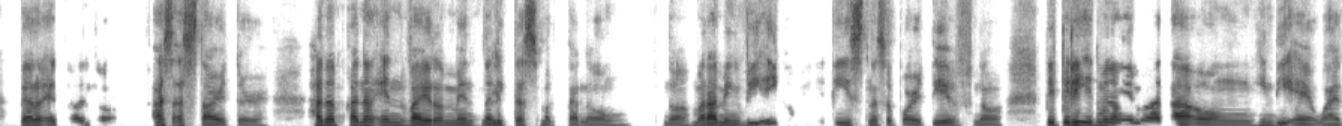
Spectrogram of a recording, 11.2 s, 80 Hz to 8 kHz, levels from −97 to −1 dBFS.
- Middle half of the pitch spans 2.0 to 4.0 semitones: Yes, average, 2.9 semitones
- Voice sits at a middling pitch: Yes, medium, 150 Hz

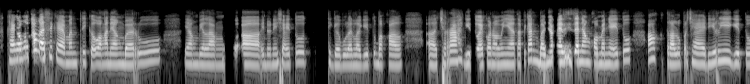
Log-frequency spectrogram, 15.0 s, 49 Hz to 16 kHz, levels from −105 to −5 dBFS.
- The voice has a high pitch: Yes, high, 200 Hz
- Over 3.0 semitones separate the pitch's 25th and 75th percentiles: No, narrow, 2.5 semitones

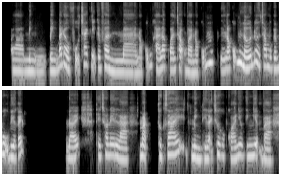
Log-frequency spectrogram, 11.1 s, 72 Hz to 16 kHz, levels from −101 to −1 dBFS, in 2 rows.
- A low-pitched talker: No, high, 225 Hz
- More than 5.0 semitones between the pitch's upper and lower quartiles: No, average, 3.9 semitones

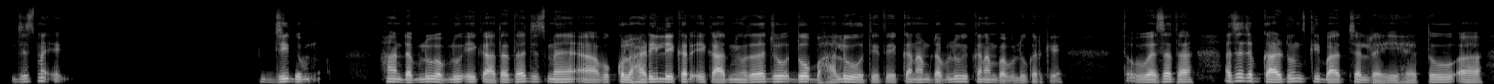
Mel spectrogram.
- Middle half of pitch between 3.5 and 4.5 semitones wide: No, average, 2.7 semitones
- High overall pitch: No, low, 115 Hz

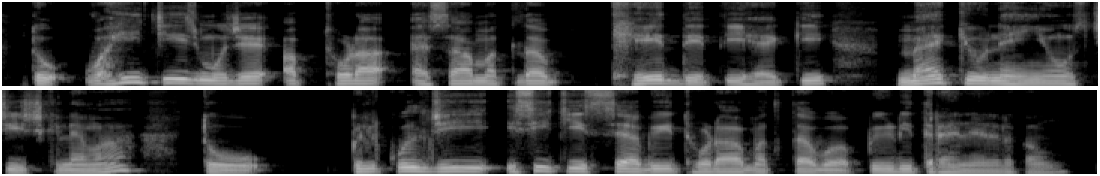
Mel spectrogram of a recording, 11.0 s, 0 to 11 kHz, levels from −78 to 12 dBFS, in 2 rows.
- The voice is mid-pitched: No, low, 110 Hz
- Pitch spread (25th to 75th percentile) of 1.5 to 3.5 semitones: No, average, 4.0 semitones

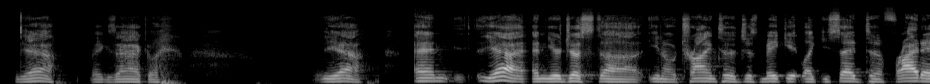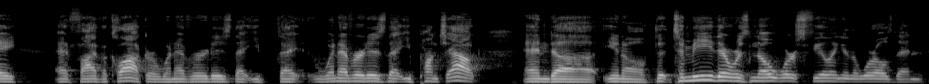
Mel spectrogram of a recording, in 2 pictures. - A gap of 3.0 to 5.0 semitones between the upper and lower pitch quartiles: No, narrow, 2.4 semitones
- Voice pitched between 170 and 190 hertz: No, low, 135 Hz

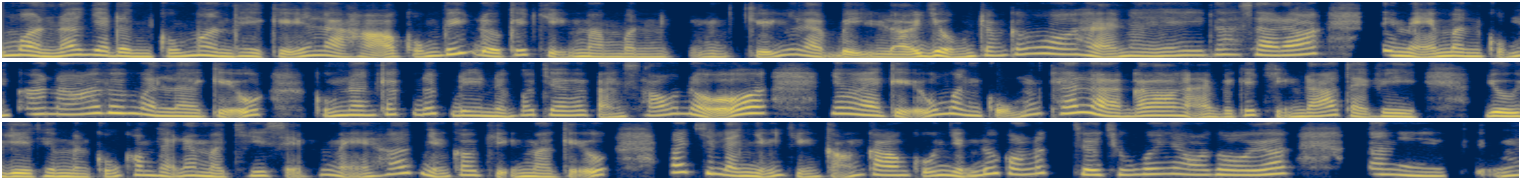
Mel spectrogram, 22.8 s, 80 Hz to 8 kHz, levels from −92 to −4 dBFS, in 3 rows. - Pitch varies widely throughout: Yes, wide, 6.5 semitones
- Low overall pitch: No, high, 220 Hz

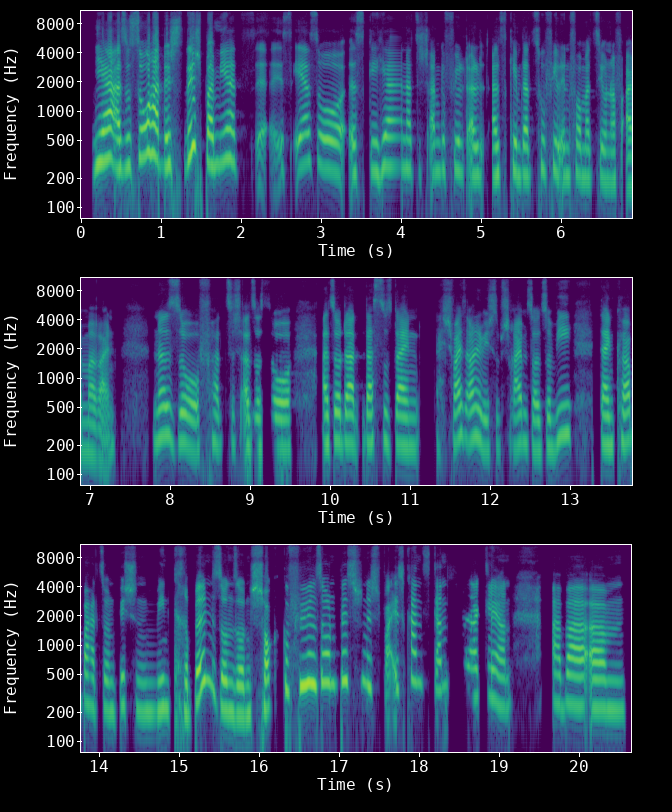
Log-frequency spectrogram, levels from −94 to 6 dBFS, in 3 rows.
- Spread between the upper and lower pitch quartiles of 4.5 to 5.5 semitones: Yes, average, 4.8 semitones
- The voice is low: No, high, 225 Hz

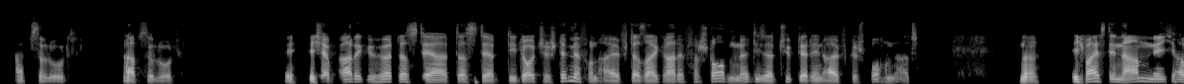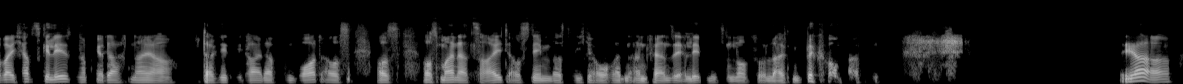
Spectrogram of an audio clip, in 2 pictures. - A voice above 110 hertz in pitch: No, low, 100 Hz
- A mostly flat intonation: No, average, 3.7 semitones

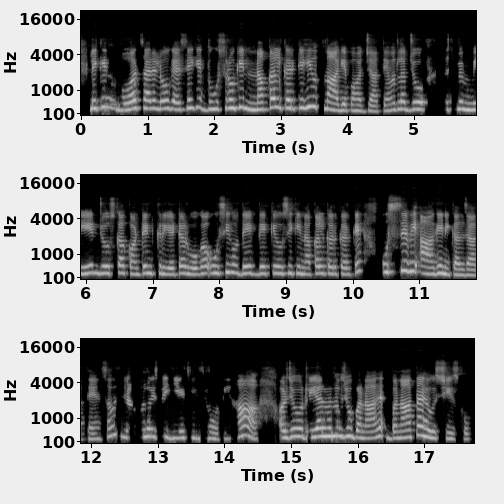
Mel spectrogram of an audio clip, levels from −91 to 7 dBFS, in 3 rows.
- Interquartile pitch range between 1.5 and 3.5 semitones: No, average, 3.9 semitones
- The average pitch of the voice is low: No, very high, 270 Hz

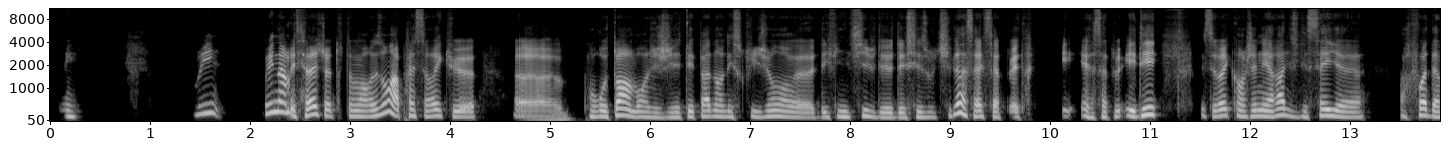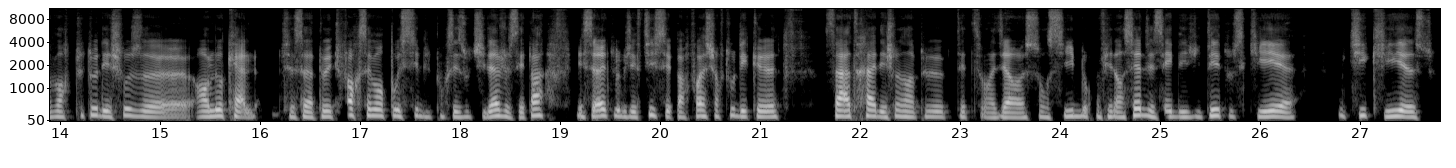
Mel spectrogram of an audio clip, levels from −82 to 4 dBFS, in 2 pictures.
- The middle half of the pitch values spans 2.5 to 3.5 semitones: Yes, average, 3.1 semitones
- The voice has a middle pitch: Yes, medium, 160 Hz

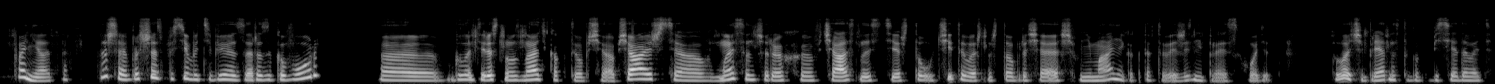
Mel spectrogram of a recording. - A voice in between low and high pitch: No, high, 200 Hz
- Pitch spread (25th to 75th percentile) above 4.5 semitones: No, average, 3.5 semitones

